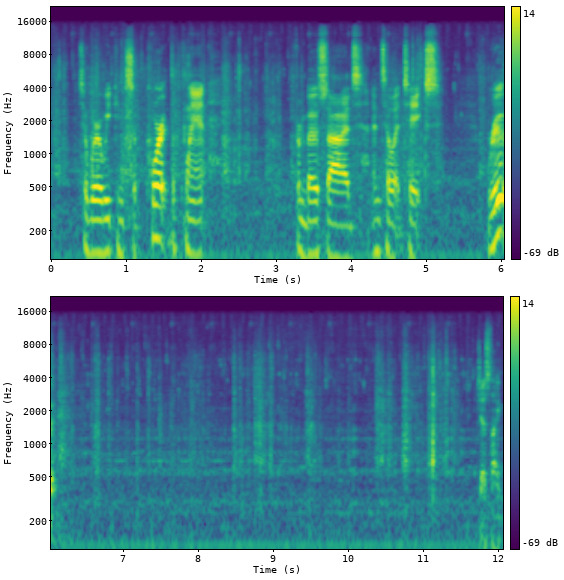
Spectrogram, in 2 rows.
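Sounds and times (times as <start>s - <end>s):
clay pebbles clicking and rattling: 0.0s - 12.0s
water trickling: 0.0s - 12.0s.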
